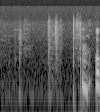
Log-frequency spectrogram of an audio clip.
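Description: A few light, scattered clicks of tarot cards being lifted and handled against each other, then a woman's voice starts near the end.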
